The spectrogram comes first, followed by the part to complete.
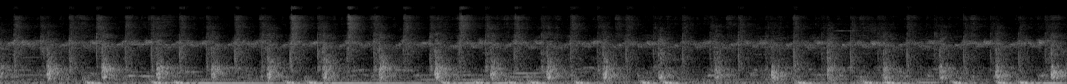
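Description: Jump rope slapping a rubber gym floor mat in a steady rhythm, about two slaps a second, over background music.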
